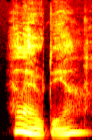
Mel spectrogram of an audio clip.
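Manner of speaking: amateur English accent with a laugh; playful go at an English accent; attempted English accent. Shown as a demonstration. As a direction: try on a British accent. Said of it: "wish I had a good English accent".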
